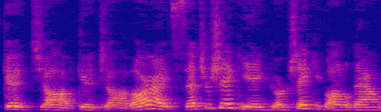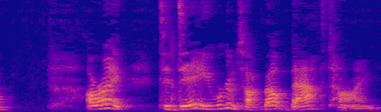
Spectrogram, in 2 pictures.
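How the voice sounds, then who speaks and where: A woman leading a preschool storytime as a children's librarian, talking slowly and warmly encouraging little kids as she reads and counts with them. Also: medium pitch, animated, vocal fry, distant mic, soft background music. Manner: cheerful, slow and encouraging, talking to small children. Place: library room. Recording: roomy sound from away from the camera mic.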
